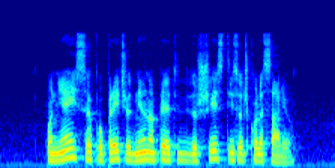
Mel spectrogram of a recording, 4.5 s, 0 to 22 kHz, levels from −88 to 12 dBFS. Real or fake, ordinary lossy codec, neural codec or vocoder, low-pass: real; none; none; none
